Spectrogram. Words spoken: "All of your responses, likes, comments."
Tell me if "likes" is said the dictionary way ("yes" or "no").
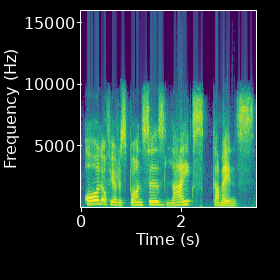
yes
